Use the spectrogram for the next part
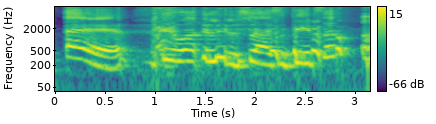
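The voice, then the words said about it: Put-on Italian accent, cartoonish. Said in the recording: “Give them a taste of Italian. ... Italian's the one I do the best because I just do Mario.”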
